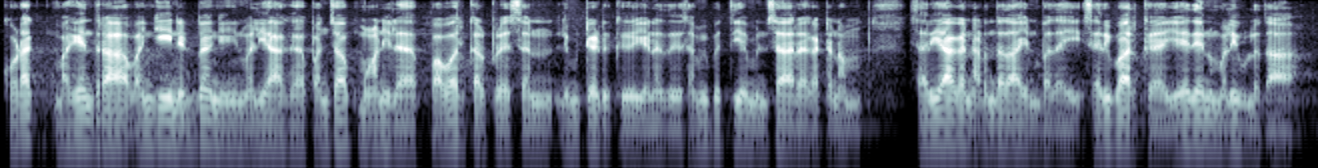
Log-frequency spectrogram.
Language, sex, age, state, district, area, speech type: Tamil, male, 30-45, Tamil Nadu, Thanjavur, rural, read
